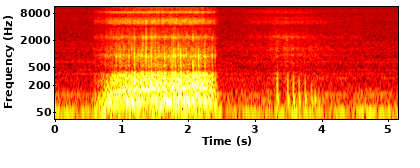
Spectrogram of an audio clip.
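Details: One loud, harsh, fluttering snore on the in-breath, then a quieter out-breath with a brief soft rattle; snoring.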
